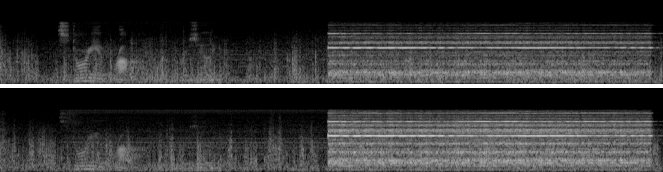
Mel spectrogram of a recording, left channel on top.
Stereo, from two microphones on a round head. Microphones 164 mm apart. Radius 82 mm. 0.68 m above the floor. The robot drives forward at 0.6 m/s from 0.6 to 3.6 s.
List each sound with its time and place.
0.6 s a man speaking: 80° left, 4.5 m; by 2.3 s 65° left (ahead or behind), 4.5 m
3.3 s a violin: 65° right (ahead or behind), 0.6 m; by 6.5 s 55° right (ahead or behind), 0.7 m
